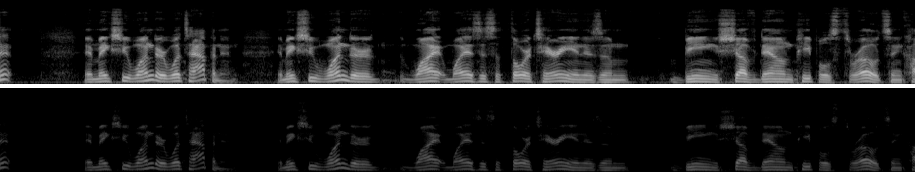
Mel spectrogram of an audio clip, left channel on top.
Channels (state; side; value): quieter; right; 25.2 dB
